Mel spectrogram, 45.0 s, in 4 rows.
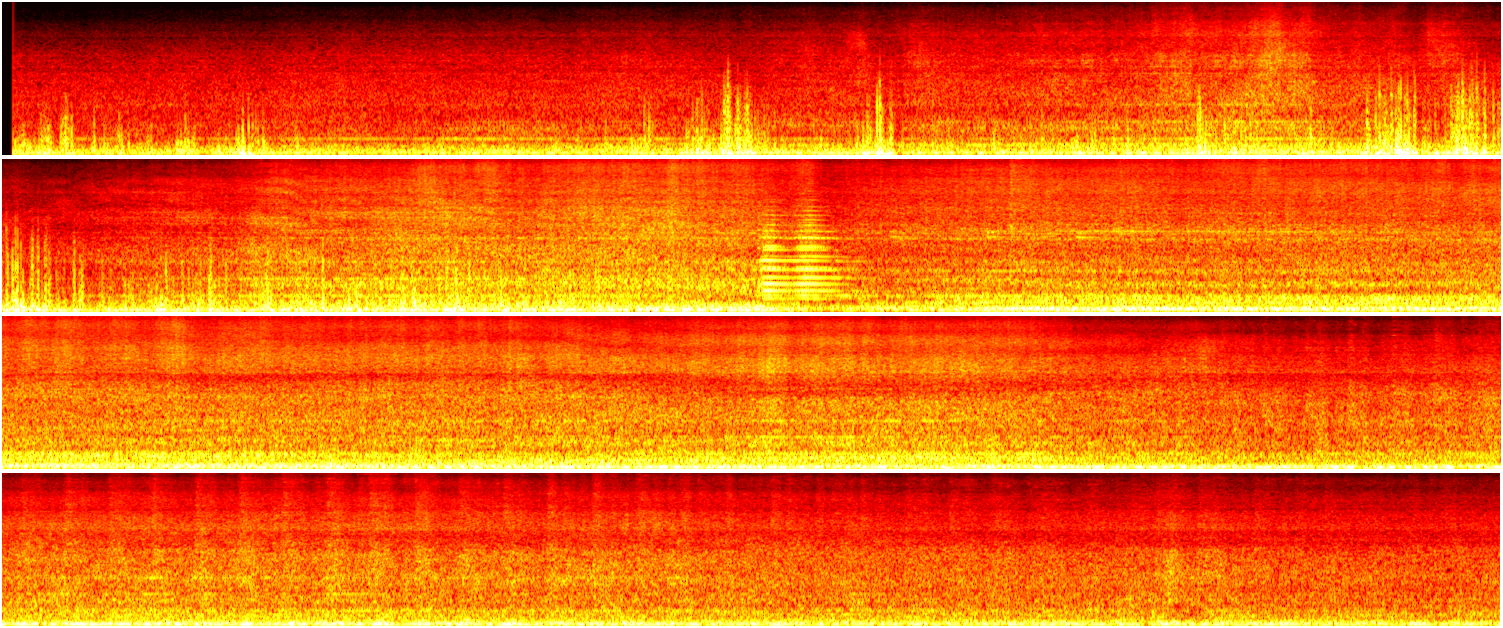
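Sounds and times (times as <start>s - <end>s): diesel locomotive engine: 0.1s - 44.9s
train horn toot: 16.8s - 18.2s.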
